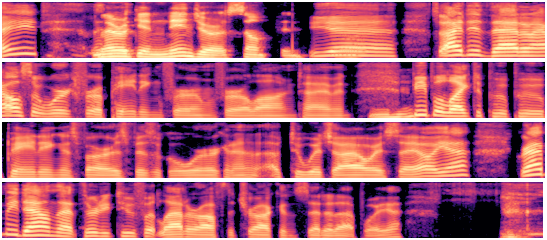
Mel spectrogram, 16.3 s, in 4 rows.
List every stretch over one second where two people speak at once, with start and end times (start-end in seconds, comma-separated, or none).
none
